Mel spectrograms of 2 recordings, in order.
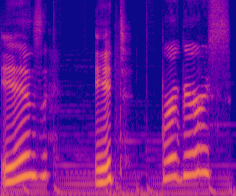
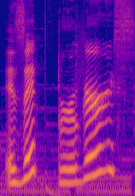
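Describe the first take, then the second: First: Each word is said separately and clearly. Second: The words blend together with a z sound. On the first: The speaker calls it wrong. "instead of saying" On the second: The speaker calls it right. "It really blends together and you hear that Z sound"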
